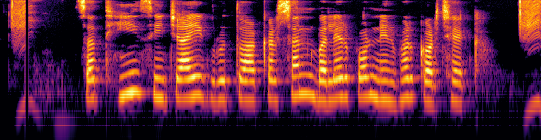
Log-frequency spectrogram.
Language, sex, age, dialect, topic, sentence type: Magahi, female, 18-24, Northeastern/Surjapuri, agriculture, statement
